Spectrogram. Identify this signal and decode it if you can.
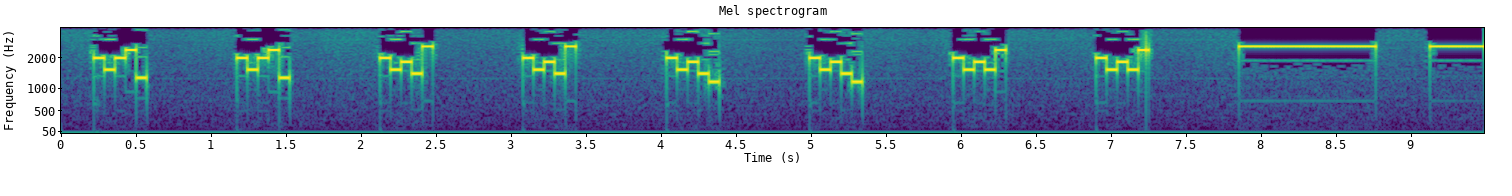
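Five-tone selective call (ZVEI), heard as quick runs of five tones, tones of about 70 ms. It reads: 85803 85803 85744 85744 85742 85742 85750 85750
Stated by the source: ZVEI five-tone selective call 89485 received by SDR, Feuerwehr Orlamünde.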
